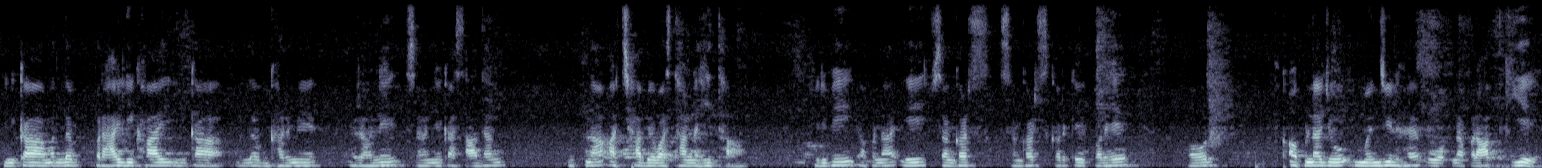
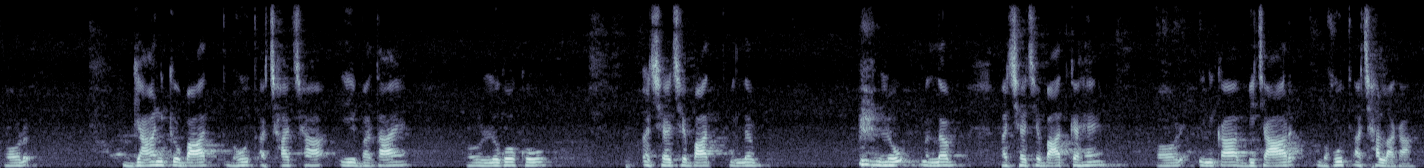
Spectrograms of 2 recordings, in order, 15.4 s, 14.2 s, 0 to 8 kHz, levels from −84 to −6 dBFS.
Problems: none marked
